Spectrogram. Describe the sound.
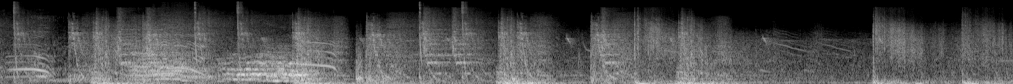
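A volley of gunfire in a battle after an order to fire at will: many overlapping shots, booms and crashes in a continuous loud barrage, with a few brief whistling tones.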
